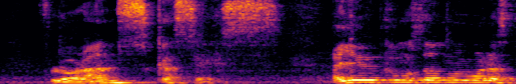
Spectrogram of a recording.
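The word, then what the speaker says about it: Florence Cassez: Voy a pronunciar como los franceses. Florence Cassés.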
